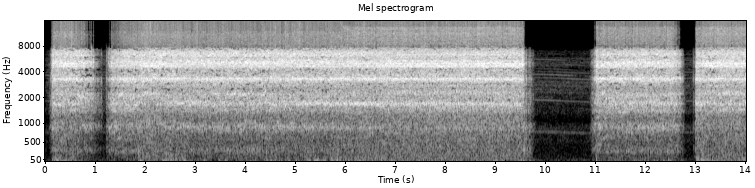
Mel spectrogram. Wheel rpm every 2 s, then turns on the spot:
110, 230, 230, 210, 150, 100, 130.
none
